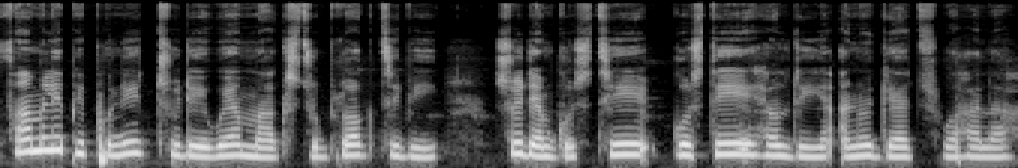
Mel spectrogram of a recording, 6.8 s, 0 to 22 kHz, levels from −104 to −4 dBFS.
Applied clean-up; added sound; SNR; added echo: none; none; none; none.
